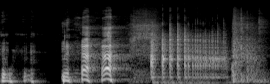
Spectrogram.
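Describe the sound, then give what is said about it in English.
Brief vocal sounds give way to a rapid run of small hard clicks and clatters as dice are rolled for initiative across a table, then settling after about a second. “Oh my god, I am not good at rolling dice.”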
